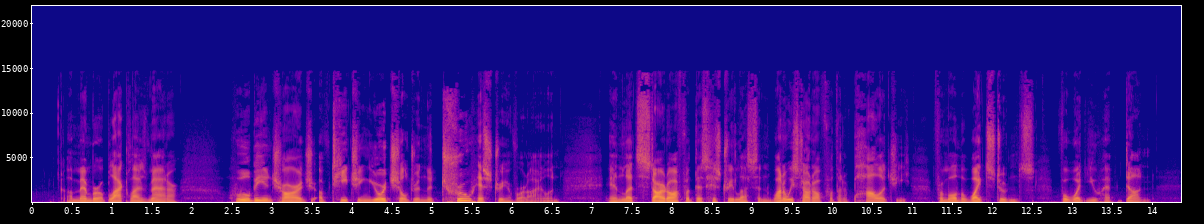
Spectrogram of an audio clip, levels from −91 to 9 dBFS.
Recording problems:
none

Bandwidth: 14.5 kHz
